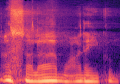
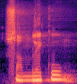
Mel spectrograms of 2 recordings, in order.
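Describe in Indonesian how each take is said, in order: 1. Setiap suku kata, termasuk 'la', diucapkan dengan jelas. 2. Bunyi 'la' dihilangkan, sehingga menjadi 'assamu'. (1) "Ucapkan assalamualaikum" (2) "sebagian orang mengucapkan salam yang asal"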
